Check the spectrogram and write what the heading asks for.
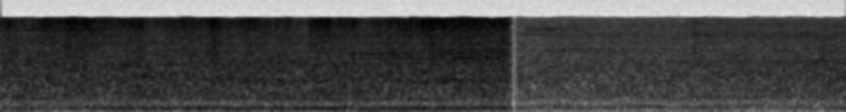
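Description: A motor vehicle's engine running steadily with a low hum under a broad noise; the sound drops abruptly about two and a half seconds in and carries on more quietly.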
